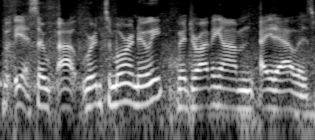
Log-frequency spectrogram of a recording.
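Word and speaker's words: Taumarunui: great this is mean oh get Luke to pronounce that Tim aroon tomorrow Rooney that wasn't even close oh it's tomorrow yeah so uh we're in tomorrow Nui we're driving um eight hours between Auckland and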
